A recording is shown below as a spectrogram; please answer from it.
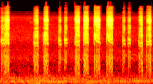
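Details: Nestling great tits in a crevice nest, fed insects by their mother: a quick series of rasping, hissy notes, mostly paired and evenly spaced.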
